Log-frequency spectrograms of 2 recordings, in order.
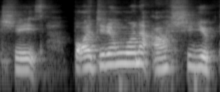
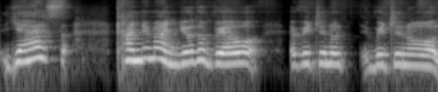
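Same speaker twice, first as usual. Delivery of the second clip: high, louder, thrilled; excited cheer; 5 semitones higher, 3 dB louder than usual. Real, not acted. Streamer cheering her nine-year supporter, high and excited. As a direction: cheer for your oldest fan.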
